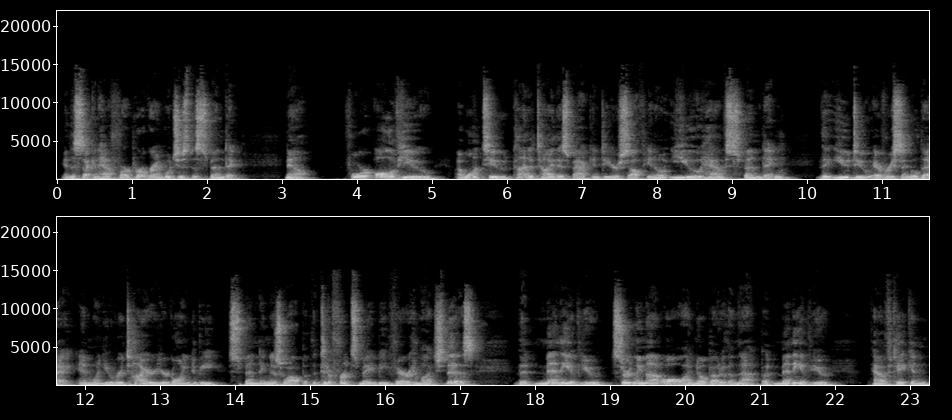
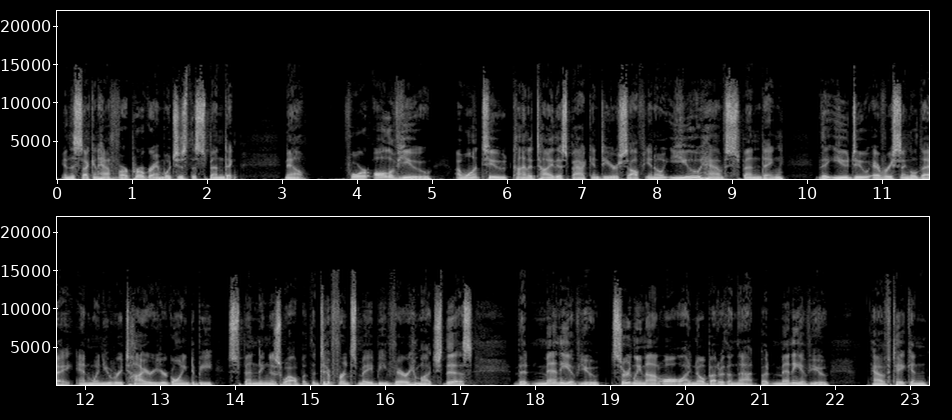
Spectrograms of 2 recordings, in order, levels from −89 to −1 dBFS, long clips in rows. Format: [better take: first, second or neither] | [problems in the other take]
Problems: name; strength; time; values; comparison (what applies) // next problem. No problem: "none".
second | room echo; slight; dies away in 0.3 s // off-mic speech; far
